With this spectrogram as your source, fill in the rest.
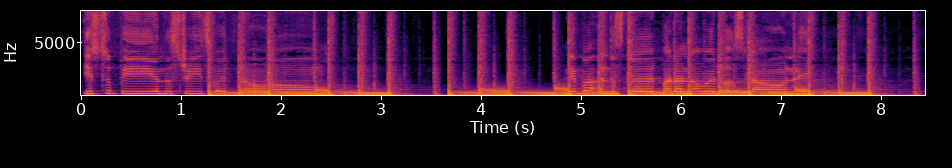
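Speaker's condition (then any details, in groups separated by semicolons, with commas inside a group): No condition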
